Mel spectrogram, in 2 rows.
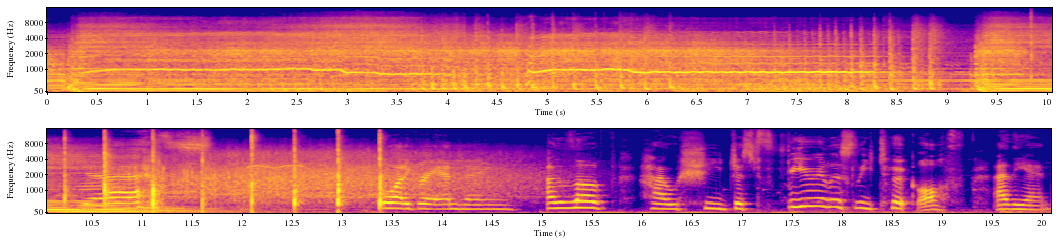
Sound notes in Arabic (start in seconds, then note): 10.2 تصفيق الجمهور; 10.2 تصفيق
